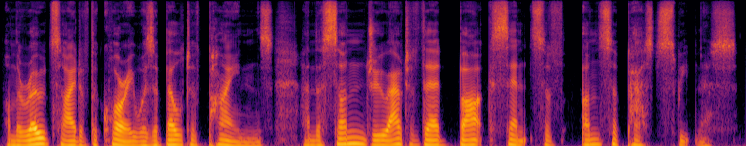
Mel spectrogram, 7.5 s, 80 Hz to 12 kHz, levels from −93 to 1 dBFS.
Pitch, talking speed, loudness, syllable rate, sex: 105 Hz, 195 wpm, -20 LUFS, 4.4 syllables/s, male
